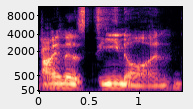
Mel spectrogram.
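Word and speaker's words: Dynazenon: So, when you said you were watching SSSS Dizenon, I was very excited. – Dinazenon. – Dinazenon, my bad.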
